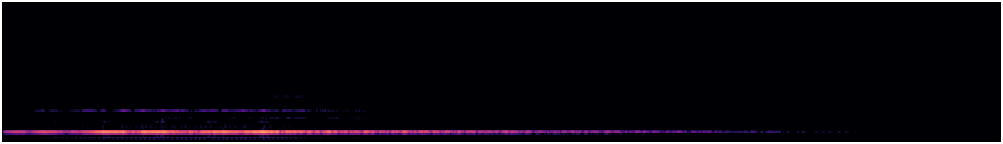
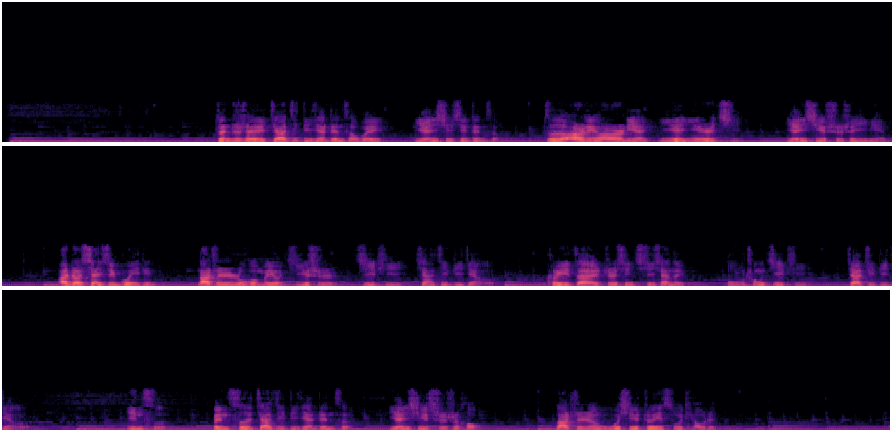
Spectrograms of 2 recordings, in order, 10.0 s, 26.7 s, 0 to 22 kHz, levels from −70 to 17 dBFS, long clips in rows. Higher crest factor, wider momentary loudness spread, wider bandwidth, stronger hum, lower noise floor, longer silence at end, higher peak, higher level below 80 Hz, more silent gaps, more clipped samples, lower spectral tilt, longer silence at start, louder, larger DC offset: about the same, 18 dB vs 22 dB; about the same, 21 LU vs 22 LU; second, 5.2 kHz vs 6.8 kHz; neither; first, -76 dBFS vs -42 dBFS; first, 3.9 s vs 0 s; about the same, -2 dBFS vs -2 dBFS; second, -86 dBFS vs -44 dBFS; neither; neither; second, 2 dB/octave vs -5 dB/octave; about the same, 0.05 s vs 0.1 s; first, -13 LUFS vs -22 LUFS; neither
